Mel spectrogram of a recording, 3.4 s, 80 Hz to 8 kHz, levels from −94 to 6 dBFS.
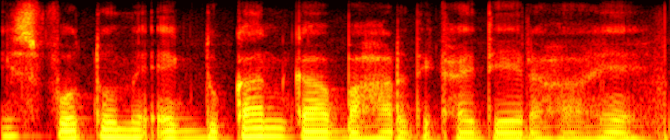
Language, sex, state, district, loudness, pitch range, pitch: Hindi, male, Arunachal Pradesh, Lower Dibang Valley, -19 LUFS, 95-120 Hz, 105 Hz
